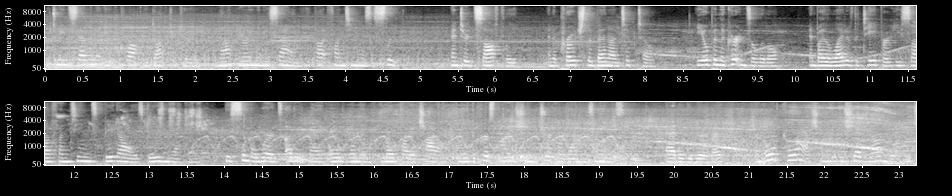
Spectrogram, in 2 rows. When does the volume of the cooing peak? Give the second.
18 s.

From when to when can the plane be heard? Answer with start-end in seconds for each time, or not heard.
0.0-23.2.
